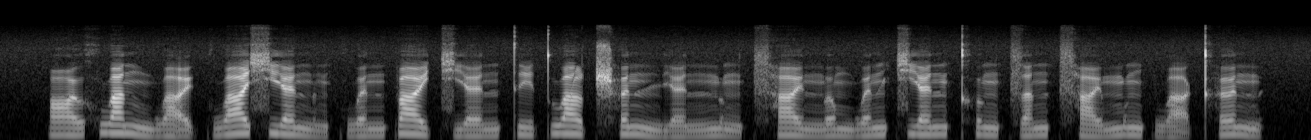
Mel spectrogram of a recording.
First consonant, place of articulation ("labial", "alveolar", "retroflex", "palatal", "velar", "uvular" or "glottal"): velar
